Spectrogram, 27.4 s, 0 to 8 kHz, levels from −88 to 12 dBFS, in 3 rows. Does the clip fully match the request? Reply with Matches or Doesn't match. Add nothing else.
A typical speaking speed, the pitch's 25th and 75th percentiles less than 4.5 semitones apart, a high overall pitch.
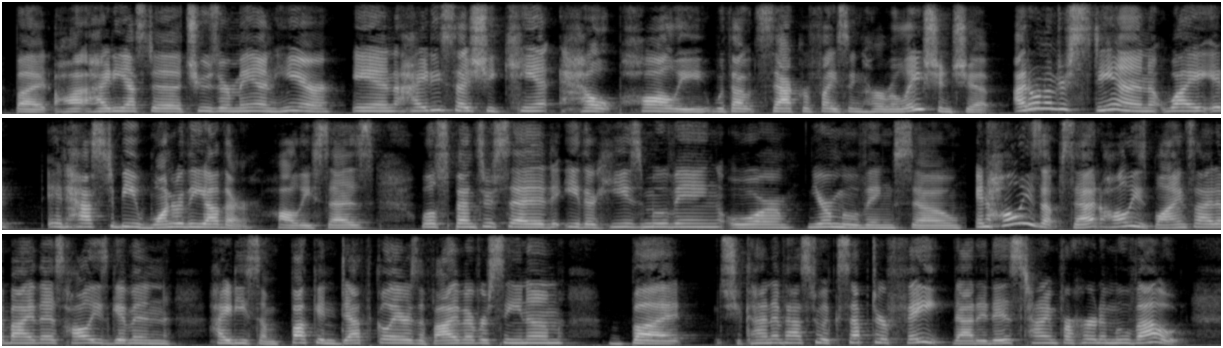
Matches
